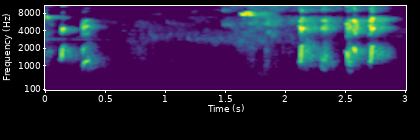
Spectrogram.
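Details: Crimson rosella (Platycercus elegans), a parrot, gives two sharp clipped notes, then a soft, scratchy murmur, then a cluster of four or five quick, bright, ringing chips near the end.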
